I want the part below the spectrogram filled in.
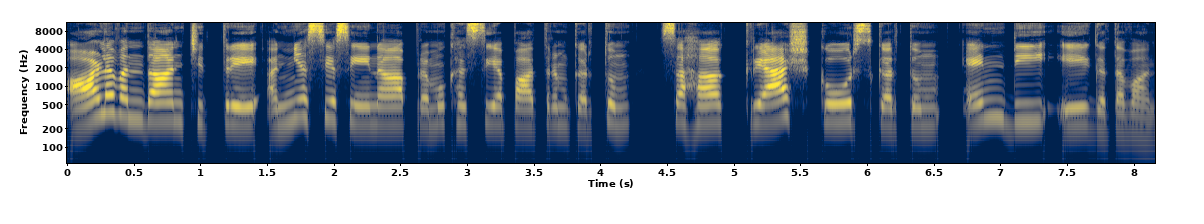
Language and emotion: Sanskrit, neutral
